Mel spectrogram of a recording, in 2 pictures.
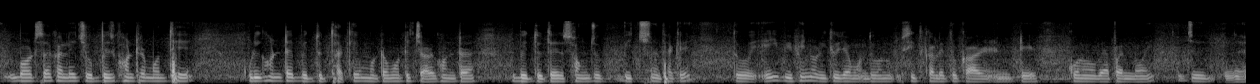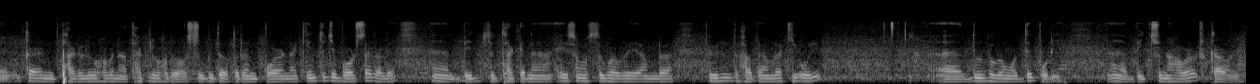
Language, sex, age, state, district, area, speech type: Bengali, male, 45-60, West Bengal, Purba Bardhaman, urban, spontaneous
